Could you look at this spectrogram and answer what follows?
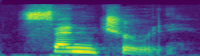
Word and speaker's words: century: Now there are also a few other common words where the T is pronounced as CH as well. For example, the word century, the word statue, situation, and the word fortune and its related forms.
